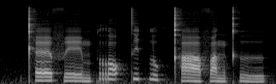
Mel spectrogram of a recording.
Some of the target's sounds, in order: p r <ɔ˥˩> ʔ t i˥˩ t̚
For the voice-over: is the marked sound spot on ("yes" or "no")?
yes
